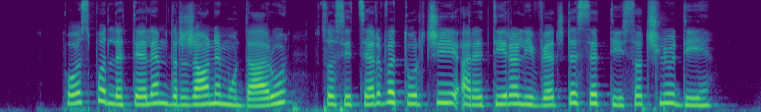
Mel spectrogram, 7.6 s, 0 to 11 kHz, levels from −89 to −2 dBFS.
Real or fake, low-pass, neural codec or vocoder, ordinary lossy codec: real; none; none; none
